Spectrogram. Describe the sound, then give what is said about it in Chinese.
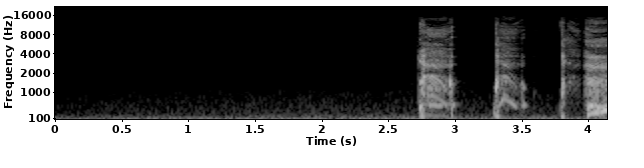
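Harsh, prolonged coughing comes from a pale, ailing king half-reclining on his couch in a palace hall. After a near-silent stretch, a quick run of loud, rough coughs bursts out over the final second and a half. “与此同时的北秦王宫，鹦鹉殿内一阵惊心的咳嗽声响起，久久未有停歇”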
